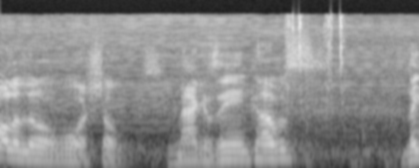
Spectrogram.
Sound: scissors clicking

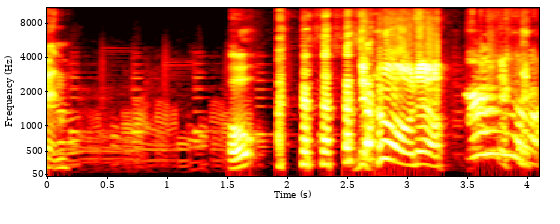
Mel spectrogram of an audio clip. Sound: laughing

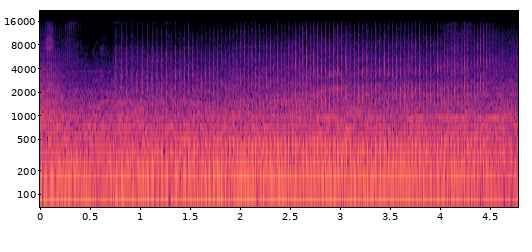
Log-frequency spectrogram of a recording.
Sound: motorcycle roars

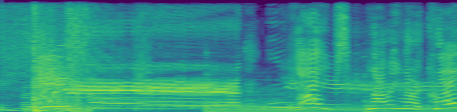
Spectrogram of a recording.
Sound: crying

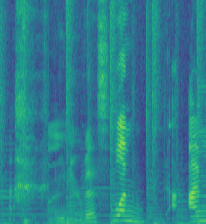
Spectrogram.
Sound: laughs nervously

